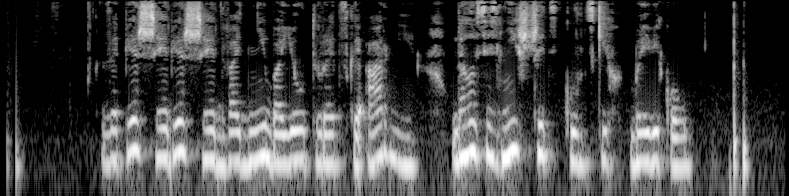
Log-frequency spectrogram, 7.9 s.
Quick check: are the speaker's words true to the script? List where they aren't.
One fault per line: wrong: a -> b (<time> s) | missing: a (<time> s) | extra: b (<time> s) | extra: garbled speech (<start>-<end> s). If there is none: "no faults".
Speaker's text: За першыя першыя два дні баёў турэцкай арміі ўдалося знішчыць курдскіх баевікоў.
no faults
